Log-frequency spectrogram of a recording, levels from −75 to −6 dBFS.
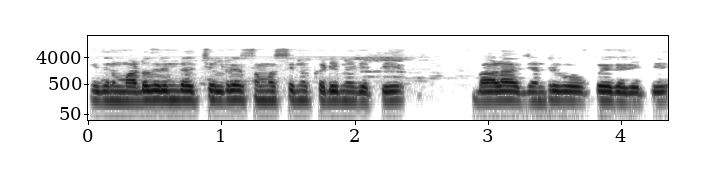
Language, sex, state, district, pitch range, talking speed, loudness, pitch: Kannada, male, Karnataka, Bijapur, 140-150 Hz, 140 wpm, -17 LUFS, 145 Hz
